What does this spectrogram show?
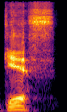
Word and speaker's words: GIF: graphics in the hypothetical gif are not the same thing except graphics is part of gif it's the g that's why it's a hard g so the the titan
